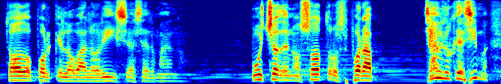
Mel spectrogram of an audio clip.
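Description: A man preaching a fiery sermon as pastor, dropping to low murmurs and rising to shouted exhortation, often calling out "hermano". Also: expressive, moderate pace, creaky, faint music behind. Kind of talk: fiery Pentecostal-style sermon.

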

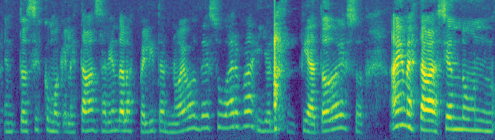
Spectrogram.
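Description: A young Chilean woman telling crude, animated stories in a casual chat, acting out quotes in slang. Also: mid-range voice, background noise. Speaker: podcast co-host.

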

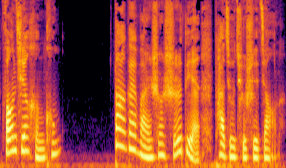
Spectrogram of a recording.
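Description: A woman casually retelling spooky stories in a chatty, lively way, with dramatic swells. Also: lowish voice, moderate pace, no room sound, studio quality. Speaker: storyteller.

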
